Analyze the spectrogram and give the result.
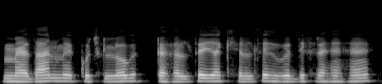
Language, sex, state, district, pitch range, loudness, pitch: Hindi, male, Jharkhand, Palamu, 135-150 Hz, -20 LUFS, 140 Hz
